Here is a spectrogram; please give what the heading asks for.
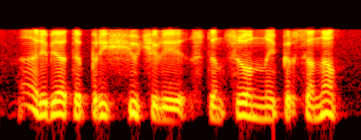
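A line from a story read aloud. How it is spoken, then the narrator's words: Calm report. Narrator (Russian): спокойно сообщил воин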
